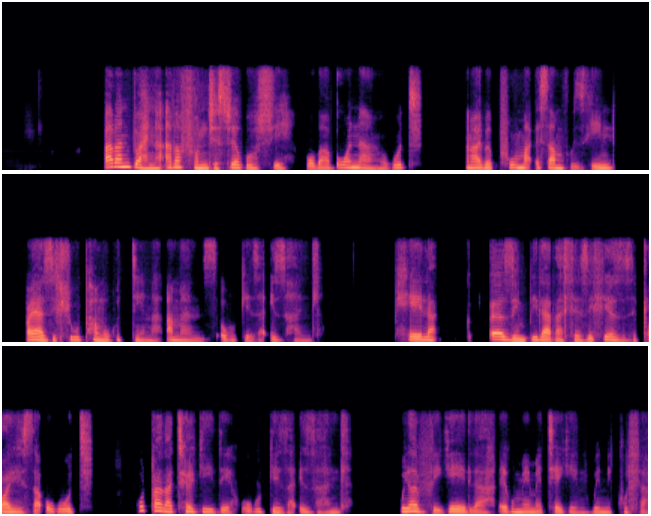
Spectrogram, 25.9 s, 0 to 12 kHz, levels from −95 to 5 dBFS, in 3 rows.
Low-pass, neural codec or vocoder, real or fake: 7.2 kHz; codec, 16 kHz, 1 kbps, X-Codec, HuBERT features, trained on LibriSpeech; fake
